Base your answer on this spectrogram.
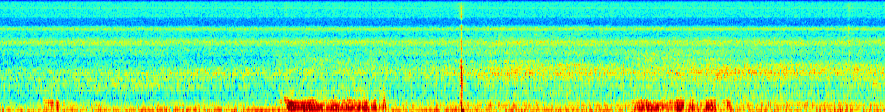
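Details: Old cat asleep, making two soft fluttering snores about three and a half seconds apart, low and buzzy, with a sharp click between them and steady low hum throughout.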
